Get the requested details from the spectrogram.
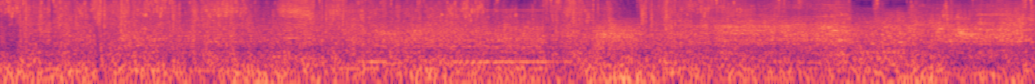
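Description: Sparks crackle as arrows strike a metal creature.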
